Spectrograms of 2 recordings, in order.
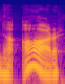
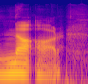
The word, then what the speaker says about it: na'ar: So you'll notice that the caret on page 26 is hanging over the noon, and that's because this is not pronounced na'ar, it's pronounced na'ar.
